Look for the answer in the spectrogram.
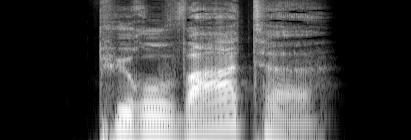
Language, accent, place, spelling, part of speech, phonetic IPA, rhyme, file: German, Germany, Berlin, Pyruvate, noun, [pyʁuˈvaːtə], -aːtə, De-Pyruvate.ogg
- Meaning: nominative/accusative/genitive plural of Pyruvat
